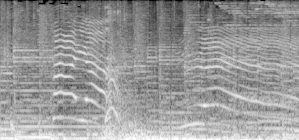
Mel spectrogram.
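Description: Cartoon background music under a character's drawn-out vocal cry, a few long glides falling in pitch.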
